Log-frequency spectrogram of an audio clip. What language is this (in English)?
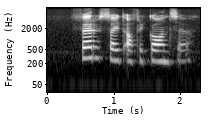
Afrikaans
